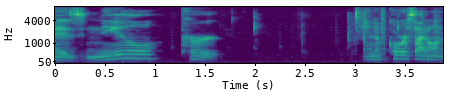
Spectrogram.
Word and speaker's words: Peart: Neil Pier.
